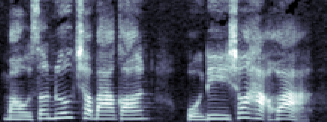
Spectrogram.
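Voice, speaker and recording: A woman's voice: sits high, normal speed, lightly acted. A woman voicing a scheming middle-aged mistress who is spiteful and coy, speaking in a sneering, fawning way in a storybook tale.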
